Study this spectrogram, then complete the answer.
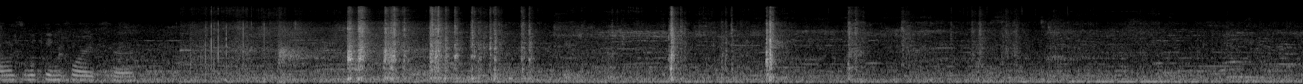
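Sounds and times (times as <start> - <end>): quiet background music: 0.0 - 13.0.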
